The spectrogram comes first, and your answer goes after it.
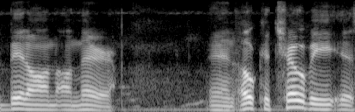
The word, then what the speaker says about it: Okeechobee: if anybody's interested, you can go on Lake Okachchobee crappie club and I I post quite a bit on on there. And okachobee is spelled o k double e c h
